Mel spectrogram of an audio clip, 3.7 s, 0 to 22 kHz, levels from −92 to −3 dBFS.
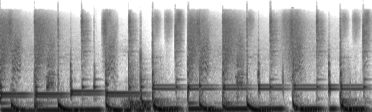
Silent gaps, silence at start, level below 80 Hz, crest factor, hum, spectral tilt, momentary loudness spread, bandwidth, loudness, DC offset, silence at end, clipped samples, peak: none; 0 s; -16 dBFS; 12 dB; none; -5.5 dB/octave; 2 LU; 16 kHz; -16 LUFS; under 0.1%; 0 s; under 0.1%; -2 dBFS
